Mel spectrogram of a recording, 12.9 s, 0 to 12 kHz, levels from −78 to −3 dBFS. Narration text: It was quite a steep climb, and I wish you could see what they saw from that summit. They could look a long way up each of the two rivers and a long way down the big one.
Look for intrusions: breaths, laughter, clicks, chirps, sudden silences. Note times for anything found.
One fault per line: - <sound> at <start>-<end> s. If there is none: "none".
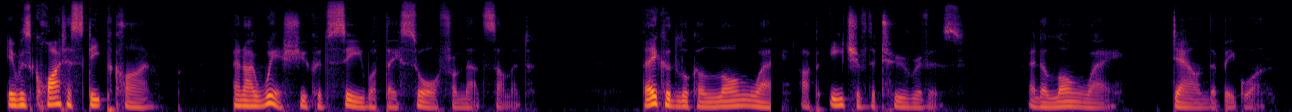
- dropout at 7.7-7.8 s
